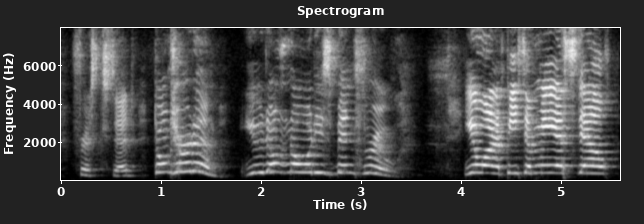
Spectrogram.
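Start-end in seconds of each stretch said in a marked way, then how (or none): 0.9-3.4 high, loud plea to spare him; pleading shout. Acted. Frisk pleading to stop Garnet. 4.0-5.5 high, loud taunting challenge; angry taunt. Acted. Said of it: "his angry, evil face on".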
